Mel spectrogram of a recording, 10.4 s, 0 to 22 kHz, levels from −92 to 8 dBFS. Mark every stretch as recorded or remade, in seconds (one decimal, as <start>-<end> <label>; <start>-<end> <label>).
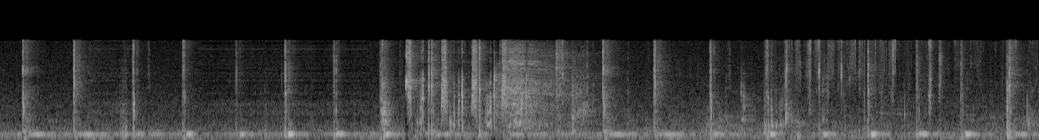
0.0-0.9 recorded; 0.9-1.4 remade; 1.4-2.0 recorded; 2.0-3.7 remade; 3.7-10.4 recorded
